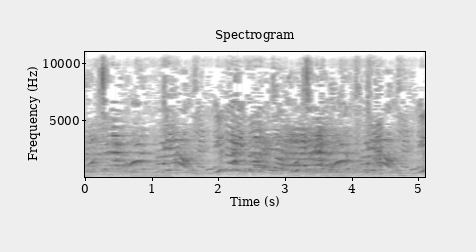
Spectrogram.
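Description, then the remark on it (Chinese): Several children's voices, as little animals in a circle at a playground quarreling over the slide, overlap in a constant, noisy jumble of shouting and chatter, high-pitched and rising and falling, with no pauses across the few seconds. “皮艾可被一阵吵闹的声音打断，好像是一个游乐场，几个小动物正围成一圈争吵着。”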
